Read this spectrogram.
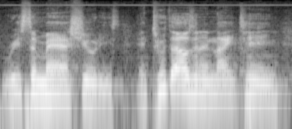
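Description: A man's voice: a little high, moderate pace. Man presenting in a large auditorium. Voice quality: loud voice. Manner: energetic, moves around the stage while talking. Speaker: safety training facilitator. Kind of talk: live presentation to an audience. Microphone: handheld microphone.

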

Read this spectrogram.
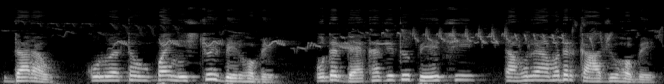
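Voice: medium pitch, animated, moderate pace, a little mellow, a little hiss or hum, close to an everyday voice. An actor voicing a protective, resolute young prince in a cartoon fairy tale, earnest and reassuring. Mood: hushed, thoughtful.

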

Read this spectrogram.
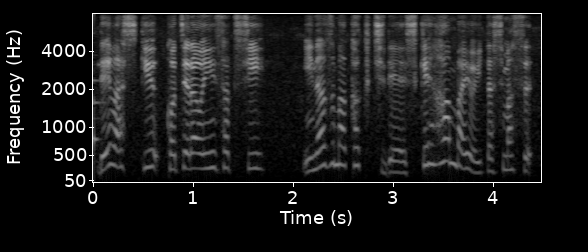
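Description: Casting: young female clerk for an anime game, high voice, formal and very courteous. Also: lively intonation, moderate pace. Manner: very polite, businesslike.

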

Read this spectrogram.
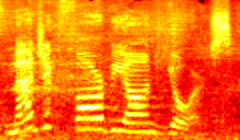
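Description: A woman's voice: on the high side, lively intonation, very slow, very noisy. A woman voicing an imperious, mocking ancient soul-devouring witch in a video game. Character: haughty, menacing ancient witch who devours souls. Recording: loud music behind studio game voice.

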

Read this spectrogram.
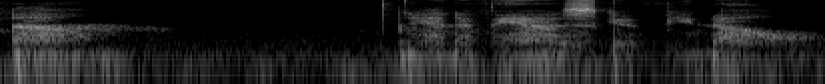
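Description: A woman in her twenties playing a gentle, protective female vampire in a tender, soothing, breathy ASMR roleplay whisper, close to the mic. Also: slow. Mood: careful, protective. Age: 20s. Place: small bedroom, indoors. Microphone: close-up mic, face near camera.

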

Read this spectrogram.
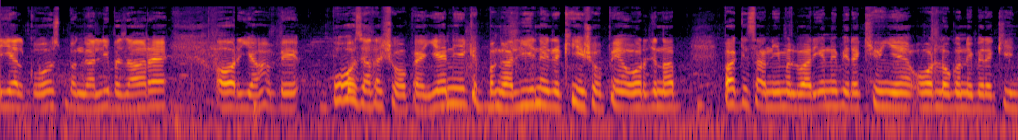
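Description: A man's voice: high voice, slight background noise. A man vlogging as he walks through an outdoor street market, chatting to viewers and calling them "janab", recorded on a handheld phone. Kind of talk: walking market tour vlog. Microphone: phone camera held by the walking speaker.

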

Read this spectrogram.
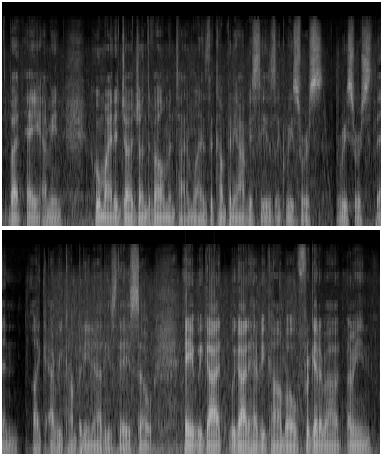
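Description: A man's voice: low-pitched, completely flat delivery, brisk, vocal fry, slight background noise. A man with a stuffy, nasal voice from a cold, giving rambling casual commentary over a mobile game. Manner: rambling, filler-heavy. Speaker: mobile game video host.

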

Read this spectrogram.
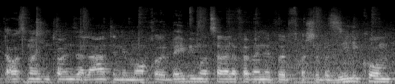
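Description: A German man in his forties talking casually while cooking in his home kitchen, relaxed with many hesitations. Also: medium pitch, very fast. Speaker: interviewed chef. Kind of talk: casual cooking demo and interview. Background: background music.

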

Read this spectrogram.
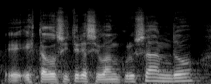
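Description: A man in his fifties with an Argentine accent, explaining his work in an interview, haltingly and at length. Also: medium pitch, darkish tone. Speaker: radio drama scriptwriter. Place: small wood-panelled room indoors. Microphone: microphone just in front.

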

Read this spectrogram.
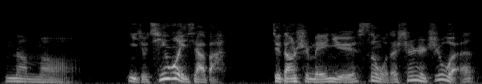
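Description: A man's voice: mid-range voice, very animated, moderate pace, breathy edge, exaggerated voice. A young man acting a playful but protective young man in a Chinese audio drama. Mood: teasing. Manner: playful, teasing. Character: teasing, protective young man with secret tenderness. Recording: dull lo-fi audio with music.

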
